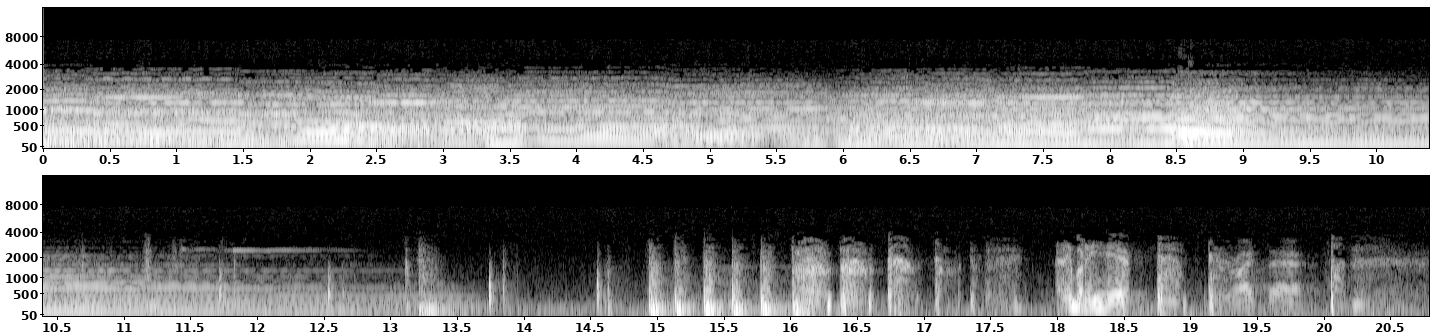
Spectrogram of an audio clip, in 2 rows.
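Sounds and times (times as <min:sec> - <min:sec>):
steady droning tone: 0:00.0 - 0:13.9
knocks: 0:11.1 - 0:16.4
person coughing in a rough harsh fit: 0:16.0 - 0:17.8, 0:18.8 - 0:19.4, 0:20.0 - 0:20.4.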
